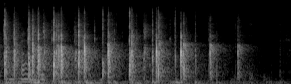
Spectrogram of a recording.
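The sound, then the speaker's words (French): An audience claps for a six-year-old girl with many sharp, fairly regular hand claps that loosen and thin out toward the end. “on applaudit très très très très très fort Ira”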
